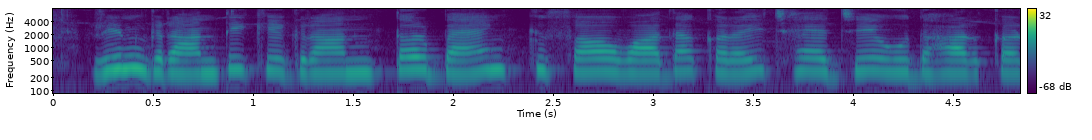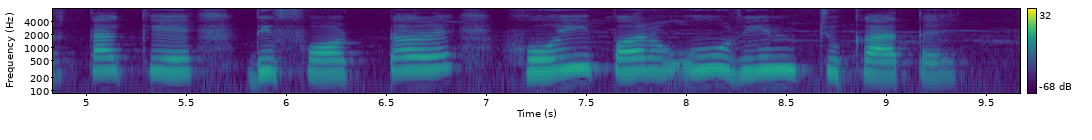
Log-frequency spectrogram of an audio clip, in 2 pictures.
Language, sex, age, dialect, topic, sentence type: Maithili, female, 18-24, Eastern / Thethi, banking, statement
